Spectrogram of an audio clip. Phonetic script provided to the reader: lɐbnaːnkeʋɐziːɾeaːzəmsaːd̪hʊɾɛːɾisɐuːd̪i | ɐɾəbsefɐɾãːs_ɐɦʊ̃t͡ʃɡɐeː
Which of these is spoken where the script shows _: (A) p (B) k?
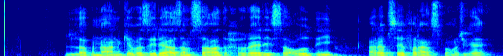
A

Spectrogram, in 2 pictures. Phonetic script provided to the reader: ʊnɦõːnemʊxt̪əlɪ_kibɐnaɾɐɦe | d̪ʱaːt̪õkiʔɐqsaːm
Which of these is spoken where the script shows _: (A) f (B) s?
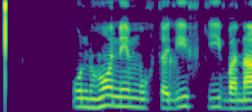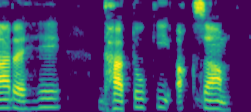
A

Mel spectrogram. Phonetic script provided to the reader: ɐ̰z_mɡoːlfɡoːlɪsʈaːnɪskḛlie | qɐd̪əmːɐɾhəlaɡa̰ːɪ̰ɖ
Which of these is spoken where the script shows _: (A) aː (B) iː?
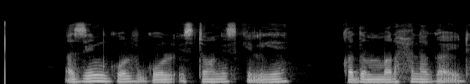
B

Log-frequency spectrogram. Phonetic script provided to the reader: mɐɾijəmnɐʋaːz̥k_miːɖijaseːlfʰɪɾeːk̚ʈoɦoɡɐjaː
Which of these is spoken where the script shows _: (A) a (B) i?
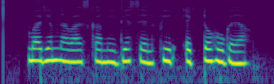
A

